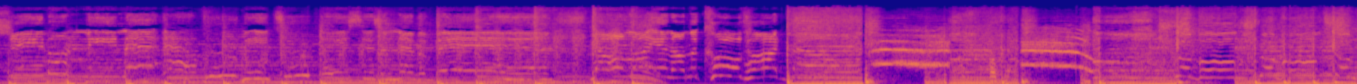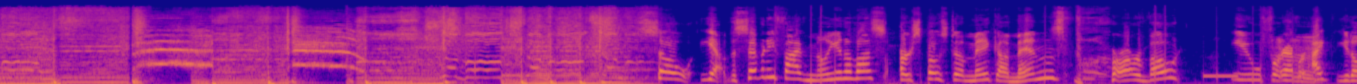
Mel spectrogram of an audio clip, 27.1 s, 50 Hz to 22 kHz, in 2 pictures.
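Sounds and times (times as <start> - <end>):
pop song with heavy beat: 0.0 - 20.1
goats bleating and screaming: 10.2 - 10.9, 16.4 - 17.2
speech: 20.9 - 27.1.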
